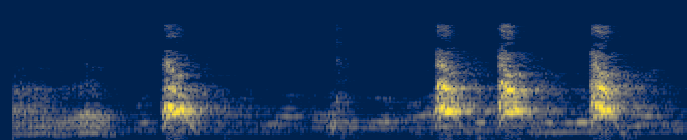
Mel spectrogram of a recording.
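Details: A Shih Tzu wagging its tail gives sharp, high barks, three in quick succession near the end.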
